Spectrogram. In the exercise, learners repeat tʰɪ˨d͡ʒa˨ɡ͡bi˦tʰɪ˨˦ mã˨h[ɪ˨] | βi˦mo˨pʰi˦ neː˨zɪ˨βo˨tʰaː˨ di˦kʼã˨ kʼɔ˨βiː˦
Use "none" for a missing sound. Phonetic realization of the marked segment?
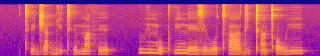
ɪ˨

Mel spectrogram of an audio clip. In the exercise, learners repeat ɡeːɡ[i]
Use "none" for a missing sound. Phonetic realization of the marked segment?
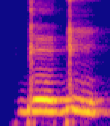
i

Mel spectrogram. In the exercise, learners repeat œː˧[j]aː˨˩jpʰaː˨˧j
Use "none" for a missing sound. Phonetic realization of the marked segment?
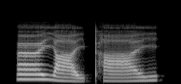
j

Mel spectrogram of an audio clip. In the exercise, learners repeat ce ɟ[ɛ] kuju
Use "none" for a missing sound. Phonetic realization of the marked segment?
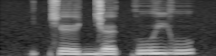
ɛ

